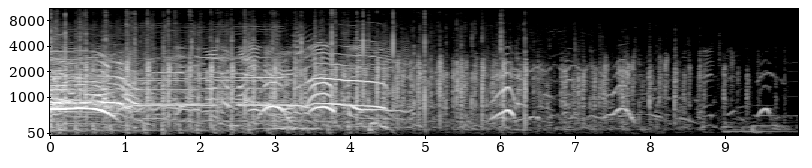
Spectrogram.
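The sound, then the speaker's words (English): A crowd of Nashville musicians claps and cheers, with voices whooping over steady applause; the noise is loud for the first few seconds, then gradually dies down to scattered clapping and chatter. “I mean, to get a crowd of Nashville musicians clapping is a nearly impossible feat.”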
